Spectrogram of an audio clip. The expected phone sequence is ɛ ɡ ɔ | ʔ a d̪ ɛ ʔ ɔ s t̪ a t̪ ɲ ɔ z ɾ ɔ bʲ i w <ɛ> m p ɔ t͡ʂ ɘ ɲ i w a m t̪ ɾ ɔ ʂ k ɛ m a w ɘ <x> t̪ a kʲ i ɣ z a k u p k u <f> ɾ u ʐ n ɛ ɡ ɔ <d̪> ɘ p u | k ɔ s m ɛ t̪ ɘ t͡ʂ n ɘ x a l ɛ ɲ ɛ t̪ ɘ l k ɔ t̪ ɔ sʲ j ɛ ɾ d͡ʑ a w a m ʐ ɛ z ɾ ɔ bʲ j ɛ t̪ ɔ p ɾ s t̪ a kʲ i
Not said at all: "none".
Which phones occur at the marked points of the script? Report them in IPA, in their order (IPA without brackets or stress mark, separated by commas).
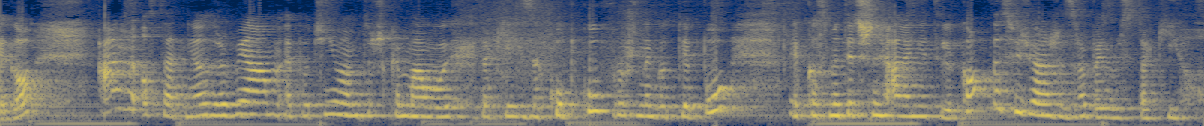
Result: a, x, f, t̪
